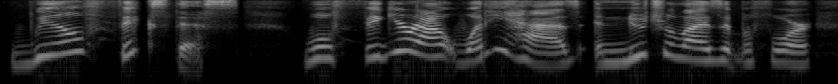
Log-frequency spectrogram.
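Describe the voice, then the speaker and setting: A woman's voice: high voice, big pitch swings, normal speed, no room sound, studio quality, pitched above the performer's own voice. A woman playing a defiant, loyal female assistant in emphatic, outspoken romance audiobook dialogue. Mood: firm, loyal.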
